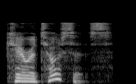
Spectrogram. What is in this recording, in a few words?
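"keratosis", British English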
